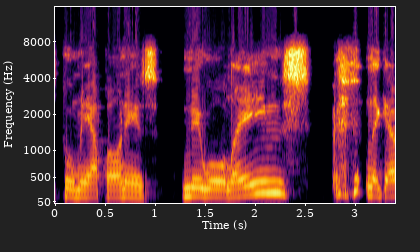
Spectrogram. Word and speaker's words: New Orleans: at New Orleans, but it's not New Orleans, it's New Orleans. New Orleans. New Orleans is still pronounced correctly to a degree, but yeah, they just roll it there.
